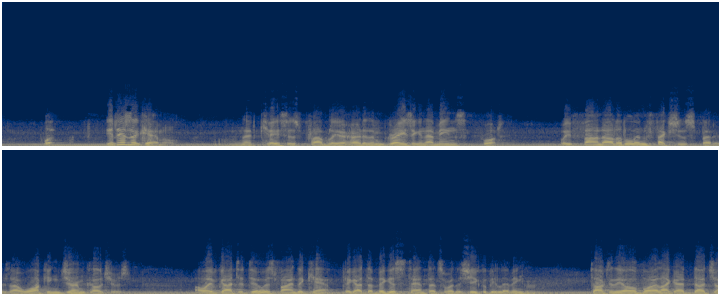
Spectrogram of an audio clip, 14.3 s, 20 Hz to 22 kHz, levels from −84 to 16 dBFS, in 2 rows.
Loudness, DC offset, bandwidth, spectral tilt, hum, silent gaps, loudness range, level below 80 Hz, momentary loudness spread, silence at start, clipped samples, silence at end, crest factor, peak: -20 LUFS; under 0.1%; 6.2 kHz; -9.5 dB/octave; none; none; 1 LU; -54 dBFS; 13 LU; 0 s; under 0.1%; 0 s; 14 dB; -4 dBFS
